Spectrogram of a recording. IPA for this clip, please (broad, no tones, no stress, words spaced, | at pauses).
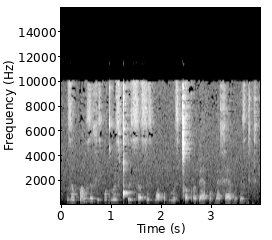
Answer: zʌvk͡pʌvzə xɪzpɔdvə˞sǃʰə˞z sʌ səzbɔfɔɡ vəsǀʌ pʼʌɗæfʌ bæxæbə ɗəzɡɪɡ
